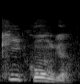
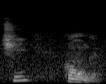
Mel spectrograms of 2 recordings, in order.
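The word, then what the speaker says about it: qigong: conte la voyais cela ça s'écrit chi kong mais ça se prononcent pas comme ça d'avoir que ça se prononcer tchi kong alors ça c'est du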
